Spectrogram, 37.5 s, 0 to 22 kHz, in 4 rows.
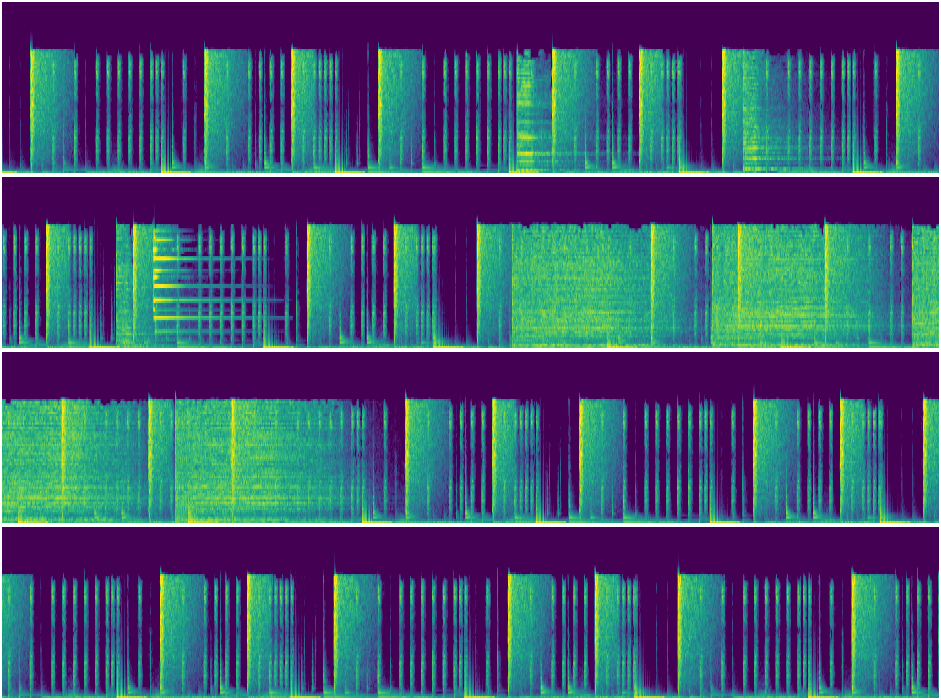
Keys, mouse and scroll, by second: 3.9-5.3 drag, 6.4-7.5 drag, 9.4-10.6 drag, 14.4 space, 22.5 space, 24.9-27.9 drag, 28.6 g, 29.7-31.5 drag, 32.8-33.9 ctrl+drag, 34.6 click, 36.6 click, 37.2-37.4 drag.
